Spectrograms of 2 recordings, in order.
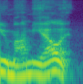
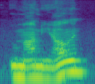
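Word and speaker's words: Umanmielen: guy uh one princely Umami Ellen uh people struggle to pronounce that last name uh again it's Umami Ellen for those who struggle uh the pass rusher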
